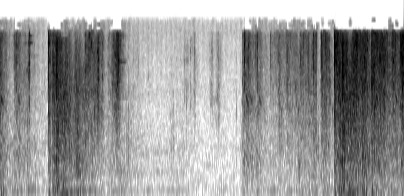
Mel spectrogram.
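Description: Shotgun blasts ring out in a video game, two loud bursts of gunfire with a sustained crackling roar, separated by a quieter stretch of background game noise.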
